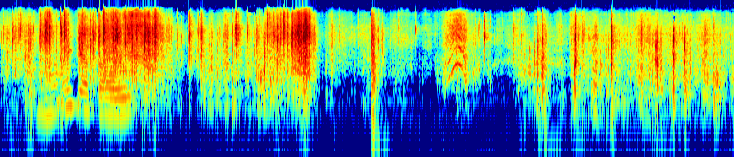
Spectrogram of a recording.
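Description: Plastic bags crinkle and rustle loudly in bursts as leftover quilting fabric pieces are handled, with someone talking throughout.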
